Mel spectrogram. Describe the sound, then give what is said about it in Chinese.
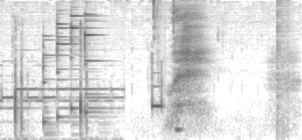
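A quick run of close, clear electronic telephone tones, several beeps in uneven rhythm over about a second, as someone goes to answer a phone call, then a single short tone followed by soft rustling noise. “我去接个电话啊”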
